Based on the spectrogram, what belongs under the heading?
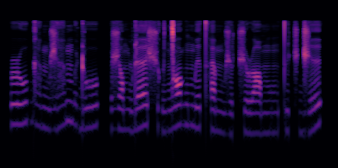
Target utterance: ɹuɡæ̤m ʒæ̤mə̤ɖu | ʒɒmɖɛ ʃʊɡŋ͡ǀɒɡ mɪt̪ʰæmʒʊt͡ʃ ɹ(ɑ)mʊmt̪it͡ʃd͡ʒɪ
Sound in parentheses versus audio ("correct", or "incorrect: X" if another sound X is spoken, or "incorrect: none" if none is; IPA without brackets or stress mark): correct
